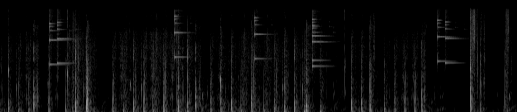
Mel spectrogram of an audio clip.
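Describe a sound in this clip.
Small items pop up with short, high chimes.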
